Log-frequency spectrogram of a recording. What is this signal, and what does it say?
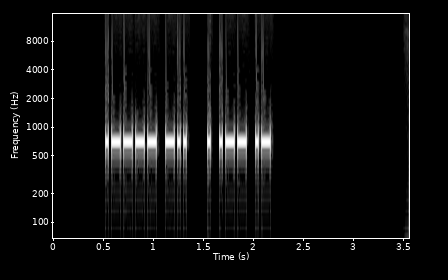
Morse code, heard as a keyed tone, about 40 wpm, 700 Hz. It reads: 1D EWA
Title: Field Day Exchanges - 40wpm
